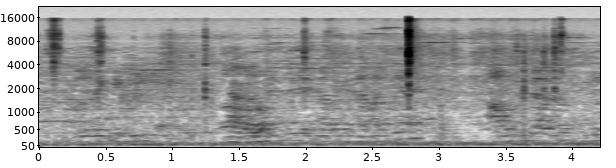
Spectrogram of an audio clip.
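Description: Faint clicks and taps of a smartphone's plastic back cover and frame being handled while it is refitted, with one sharper click about three-quarters of the way through. Faint voices murmur behind.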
